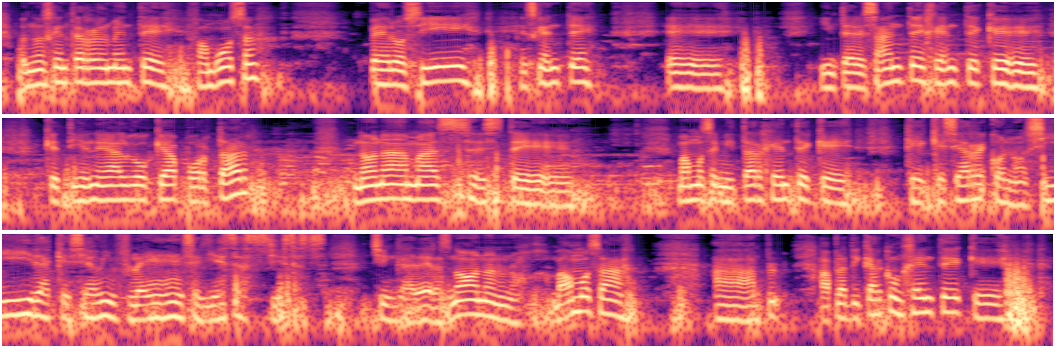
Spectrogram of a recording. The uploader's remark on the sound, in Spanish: caminaba por las hermosas calles de Monterrey, N.L.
